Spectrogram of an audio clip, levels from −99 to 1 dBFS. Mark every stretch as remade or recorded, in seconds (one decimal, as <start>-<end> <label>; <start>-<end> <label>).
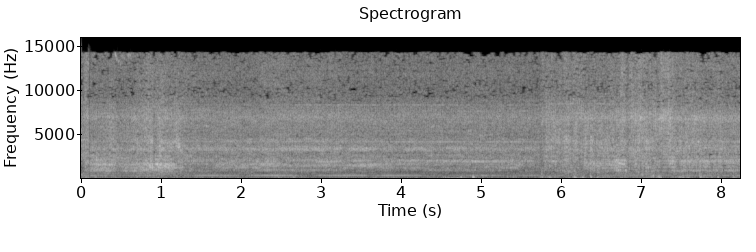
0.0-8.2 recorded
